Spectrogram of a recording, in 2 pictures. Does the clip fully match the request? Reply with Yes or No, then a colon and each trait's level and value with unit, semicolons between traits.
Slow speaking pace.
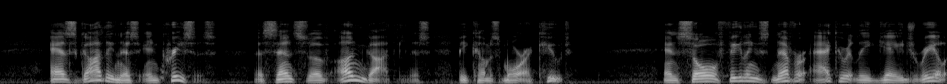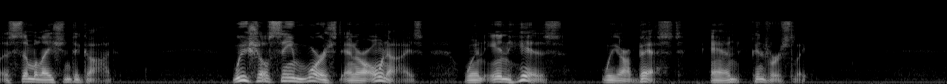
Yes: slow, 115 wpm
